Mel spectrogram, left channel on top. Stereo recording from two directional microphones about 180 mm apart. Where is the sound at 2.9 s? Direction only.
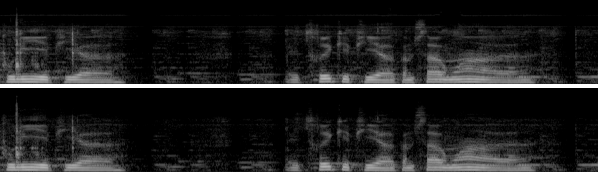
15° right (ahead or behind).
